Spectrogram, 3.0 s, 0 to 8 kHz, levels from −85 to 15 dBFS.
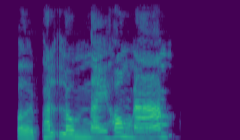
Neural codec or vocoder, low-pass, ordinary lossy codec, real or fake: codec, 16 kHz, 16 kbps, FreqCodec, larger model; none; none; fake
